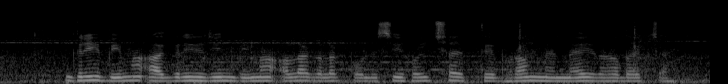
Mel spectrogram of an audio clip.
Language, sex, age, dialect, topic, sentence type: Maithili, male, 25-30, Eastern / Thethi, banking, statement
